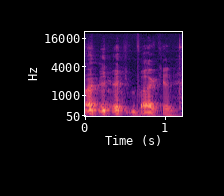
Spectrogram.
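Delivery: ordinary talk, nothing marked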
